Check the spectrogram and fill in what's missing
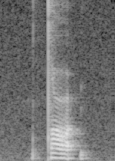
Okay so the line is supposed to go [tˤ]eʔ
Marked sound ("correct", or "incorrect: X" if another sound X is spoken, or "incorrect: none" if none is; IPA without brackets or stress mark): correct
